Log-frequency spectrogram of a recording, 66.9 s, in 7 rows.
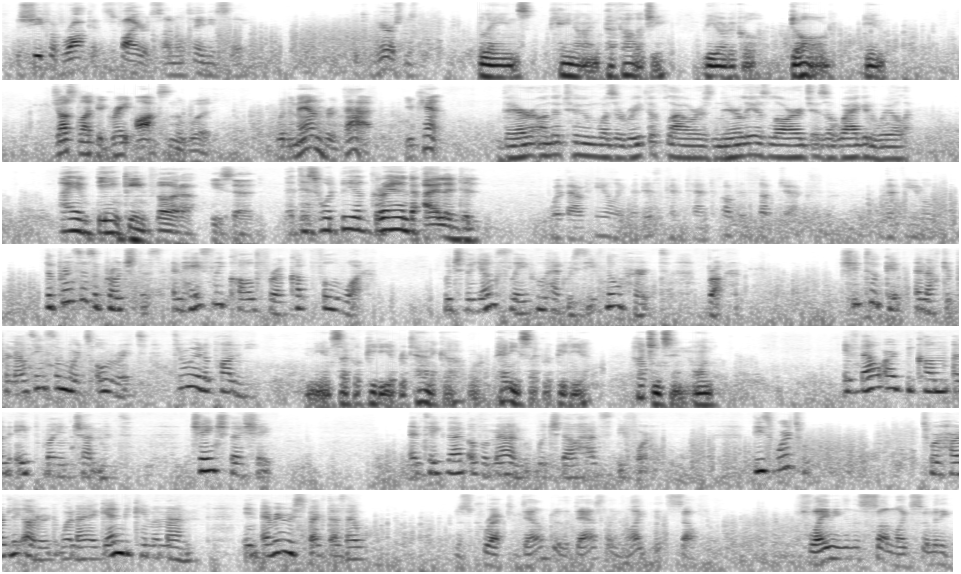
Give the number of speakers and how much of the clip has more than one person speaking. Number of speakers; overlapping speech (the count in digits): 7, no overlap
